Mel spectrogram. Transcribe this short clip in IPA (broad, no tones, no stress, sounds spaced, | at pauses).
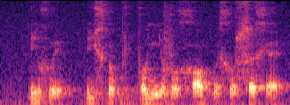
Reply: ɾ i xʷ e | ɾ i x ɗ o b i b o ɲ ə v o x ɔ kʷ ɛ x o ɬ ə x ɛ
